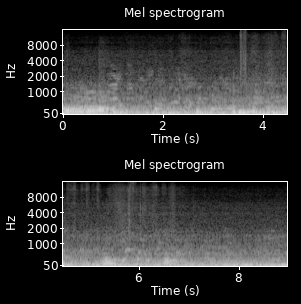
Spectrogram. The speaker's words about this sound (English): Okay, this shredder truck is not actually making the turn, are they? No, they are. That's not... this paper shredding truck. Alright, you're trying to back into that space. That's what you're trying to do.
